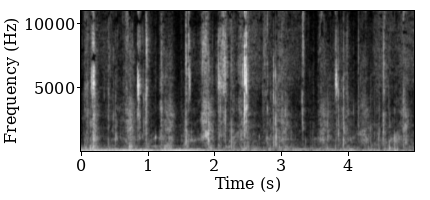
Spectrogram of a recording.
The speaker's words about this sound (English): Straight in for the first crunch. Let's get this thing in the mouth.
